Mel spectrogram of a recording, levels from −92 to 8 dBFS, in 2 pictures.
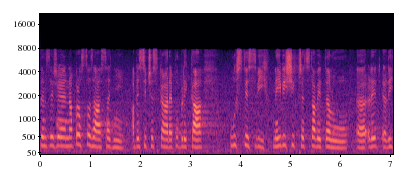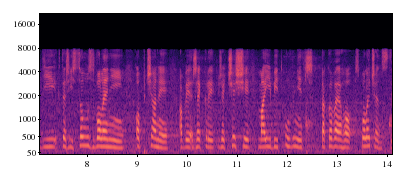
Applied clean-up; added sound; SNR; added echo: none; Mechanical fan + Bird; 19 dB; none.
